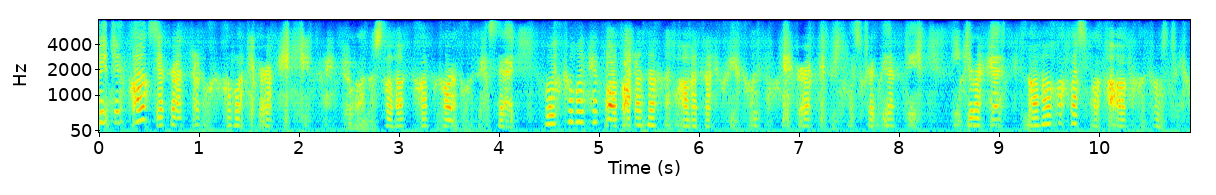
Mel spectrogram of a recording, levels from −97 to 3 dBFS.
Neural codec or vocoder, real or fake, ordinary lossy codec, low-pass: codec, 16 kHz, 0.5 kbps, FreqCodec, smaller model; fake; none; none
